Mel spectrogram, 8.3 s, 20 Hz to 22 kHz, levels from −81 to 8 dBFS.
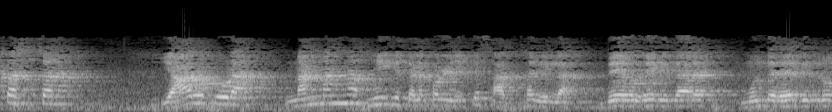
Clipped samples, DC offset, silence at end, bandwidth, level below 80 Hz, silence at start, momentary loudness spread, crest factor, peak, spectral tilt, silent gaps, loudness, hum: under 0.1%; under 0.1%; 0 s; 7 kHz; -44 dBFS; 0 s; 10 LU; 14 dB; 0 dBFS; -2 dB/octave; none; -14 LUFS; none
